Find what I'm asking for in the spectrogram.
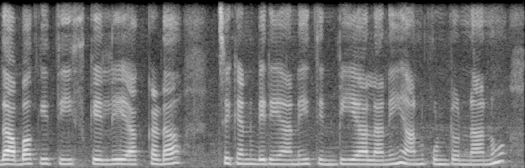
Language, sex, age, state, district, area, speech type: Telugu, female, 30-45, Telangana, Peddapalli, rural, spontaneous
